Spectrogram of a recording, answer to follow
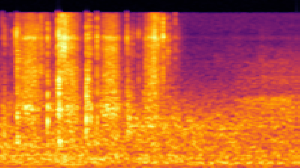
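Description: A spray bottle of air freshener giving a quick run of short hissing sprays onto a fabric curtain, all within about the first second.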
